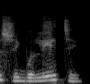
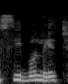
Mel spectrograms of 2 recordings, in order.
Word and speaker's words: Shibolete: Se o fugitivo dizia que não, os guardas exigiam que ele pronunciasse a palavra Shibolete. Se ele não fosse capaz de dizer bem a palavra, e pronunciasse Sibolete em vez de Shibolete, ficava claro que estava mentindo.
